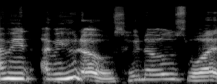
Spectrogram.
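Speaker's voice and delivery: words spoken through yawn. Chatting mid-morning and apologizing for yawning so much, yawning. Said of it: "I don't know why I'm yawning so much".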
